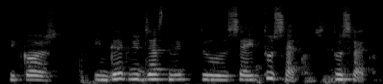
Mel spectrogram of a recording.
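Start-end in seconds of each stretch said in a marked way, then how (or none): 2.6-3.6 mock whisper, breathy and utterly calm. Imitating how she interrupts a speaker: imitating a very calm interruption. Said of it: "very, very calm way".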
